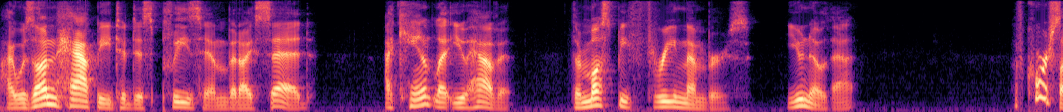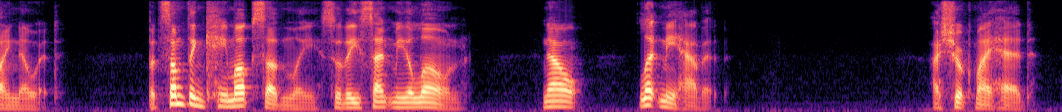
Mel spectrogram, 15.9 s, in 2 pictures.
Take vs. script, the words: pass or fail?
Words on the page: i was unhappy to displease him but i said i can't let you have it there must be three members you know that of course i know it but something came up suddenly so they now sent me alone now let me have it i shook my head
fail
